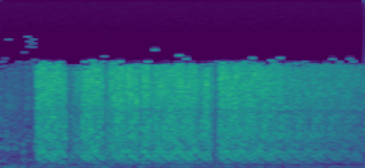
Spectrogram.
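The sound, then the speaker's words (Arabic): Gunfire in a radio drama about a hero clearing a minefield for advancing troops. Dense, rapid bursts of shots merge into a continuous loud rattle, broken by a couple of brief lulls. “وهو يغوص في مجال الألغام ويفتح الثغرة لكي تندفع القوات إلى الأمام، سمع صوت طلقات غادرة جاءت نحو البطل زرد.”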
